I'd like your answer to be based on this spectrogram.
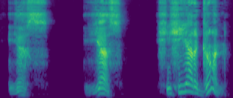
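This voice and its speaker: A man's raspy, high-pitched, put-on character voice. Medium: read story. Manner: stammering, halting.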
